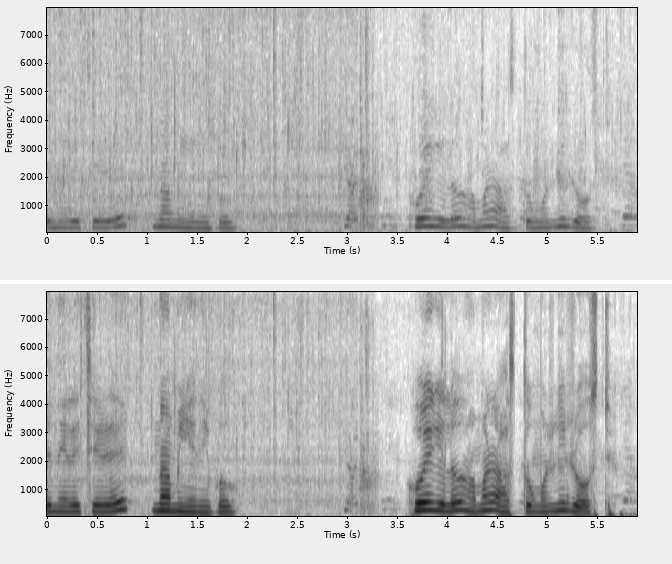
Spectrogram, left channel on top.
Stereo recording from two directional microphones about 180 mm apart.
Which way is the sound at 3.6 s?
70° right (ahead or behind).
